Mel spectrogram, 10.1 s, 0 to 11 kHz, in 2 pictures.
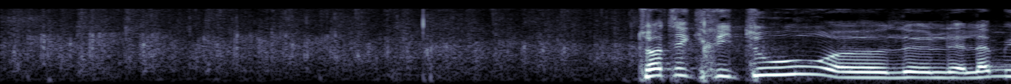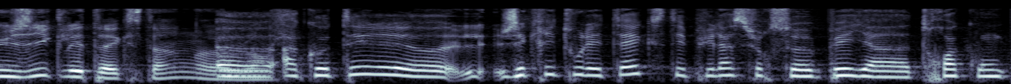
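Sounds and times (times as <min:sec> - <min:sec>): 
applause after a song: 0:00.0 - 0:04.0
speech: 0:03.2 - 0:10.0.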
